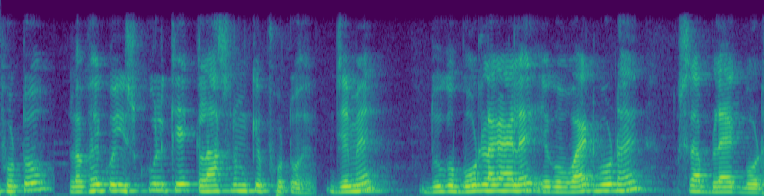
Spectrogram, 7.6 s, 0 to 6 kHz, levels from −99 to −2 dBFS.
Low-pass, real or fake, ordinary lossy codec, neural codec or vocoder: 5.4 kHz; real; none; none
